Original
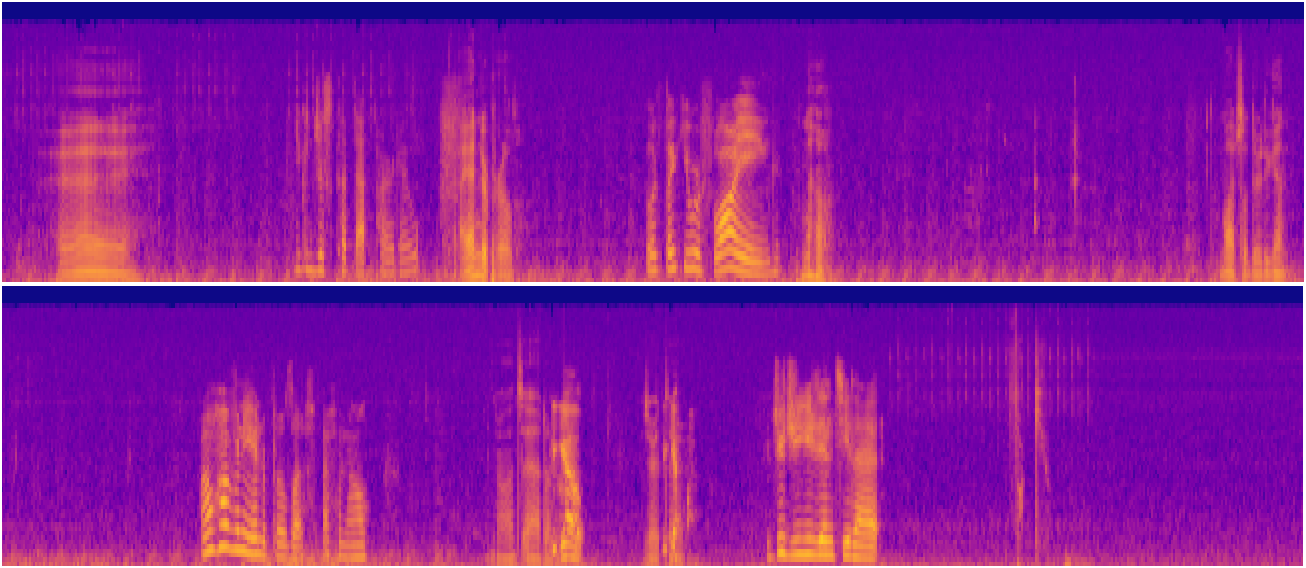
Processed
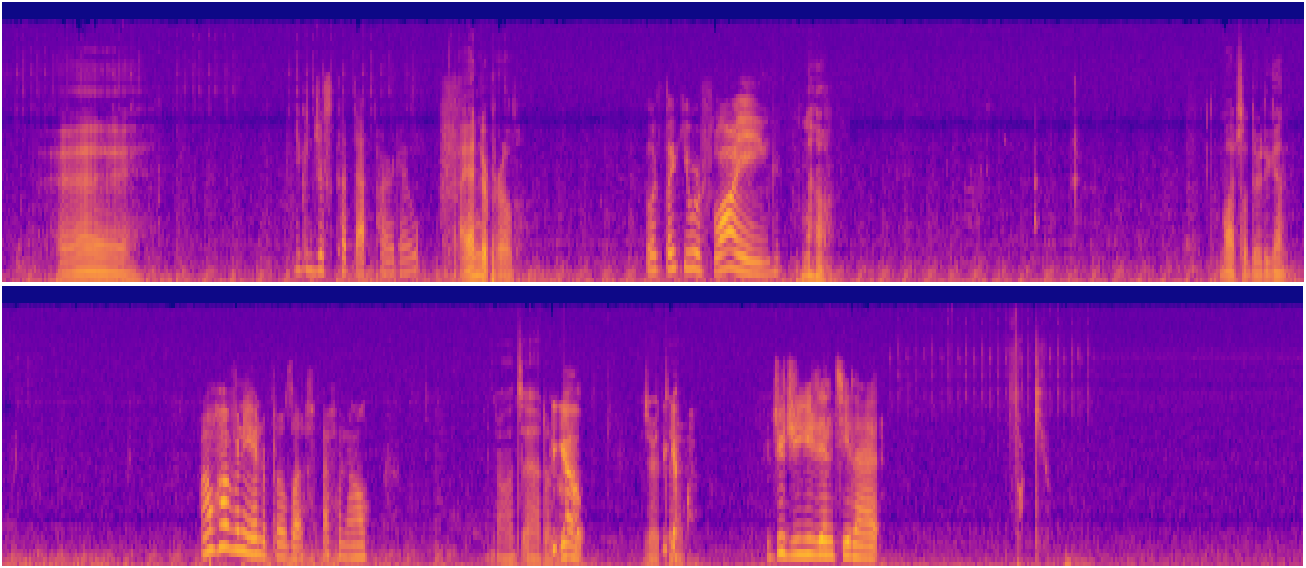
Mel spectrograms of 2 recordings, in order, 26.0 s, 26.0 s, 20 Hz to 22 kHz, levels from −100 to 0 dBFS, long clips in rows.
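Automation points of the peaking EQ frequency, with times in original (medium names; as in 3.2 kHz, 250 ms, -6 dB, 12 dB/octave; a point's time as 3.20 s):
peaking EQ -10.5 dB 0.31 oct
3.9 kHz
from 7.08 s 510 Hz
from 8.48 s 3.7 kHz
from 13.15 s 690 Hz
from 15.09 s 90 Hz
from 18.00 s 670 Hz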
